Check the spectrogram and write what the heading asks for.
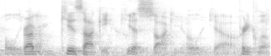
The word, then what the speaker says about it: Kiyosaki: Kiyosaki. Kiyosaki, holy cow. Pretty close. Can you spell it?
